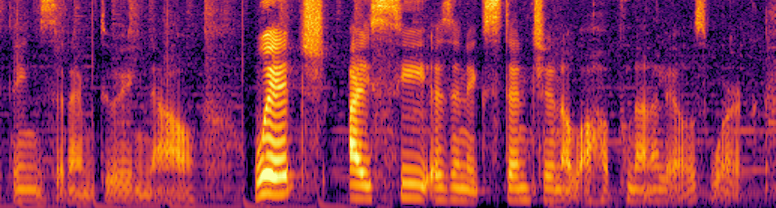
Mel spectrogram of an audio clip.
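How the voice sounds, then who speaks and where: With music playing behind her, a woman speaks in a Hawaiian accent at a moderate pace. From Hilo, Hawaii. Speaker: Hawaiian language advocate. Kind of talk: interview answer.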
